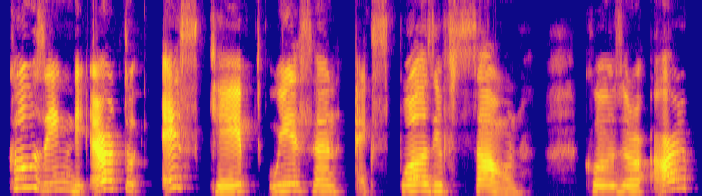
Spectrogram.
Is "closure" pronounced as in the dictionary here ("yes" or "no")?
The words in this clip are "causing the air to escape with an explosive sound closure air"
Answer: no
